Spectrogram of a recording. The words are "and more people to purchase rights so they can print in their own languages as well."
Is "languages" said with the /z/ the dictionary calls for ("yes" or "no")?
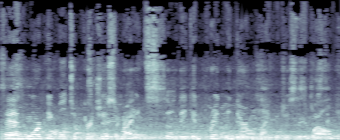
yes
